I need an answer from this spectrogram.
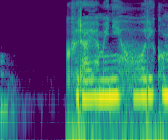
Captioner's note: Korean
